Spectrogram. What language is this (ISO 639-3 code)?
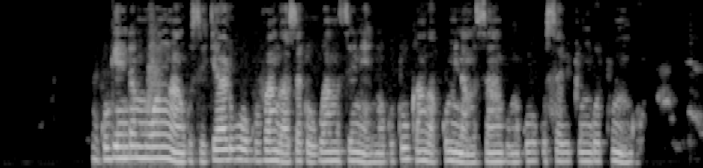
lug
